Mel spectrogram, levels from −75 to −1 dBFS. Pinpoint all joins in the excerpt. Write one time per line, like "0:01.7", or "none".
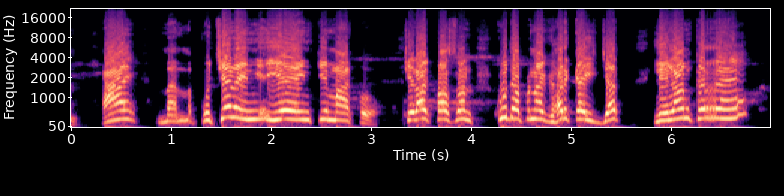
0:03.3

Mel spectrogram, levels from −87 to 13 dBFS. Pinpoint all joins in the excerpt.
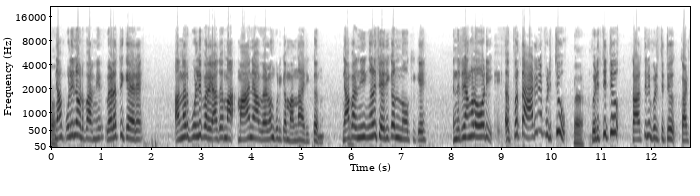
0:08.9

